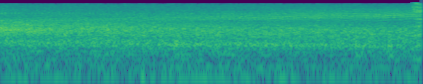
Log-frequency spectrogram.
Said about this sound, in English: This is where it gets really rough. Engaging braking thrust now.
